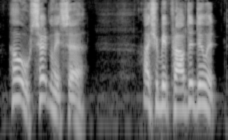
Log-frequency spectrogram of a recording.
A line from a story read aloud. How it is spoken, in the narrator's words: exclaimed Oliver, greatly delighted with the commission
